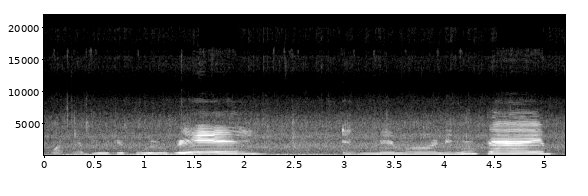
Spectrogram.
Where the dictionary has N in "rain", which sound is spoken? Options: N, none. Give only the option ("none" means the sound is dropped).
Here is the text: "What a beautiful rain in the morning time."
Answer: none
